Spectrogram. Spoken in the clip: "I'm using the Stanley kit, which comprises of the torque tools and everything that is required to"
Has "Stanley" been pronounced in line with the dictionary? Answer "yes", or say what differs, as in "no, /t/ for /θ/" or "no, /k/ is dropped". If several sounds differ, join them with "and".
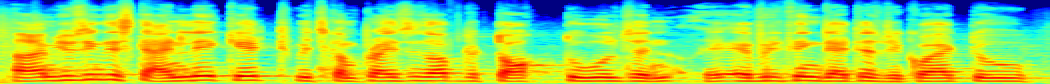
yes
